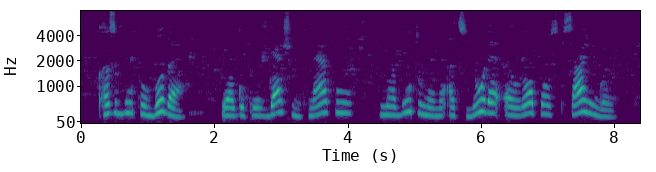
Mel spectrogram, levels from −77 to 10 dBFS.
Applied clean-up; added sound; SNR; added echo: classical method log-MMSE.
